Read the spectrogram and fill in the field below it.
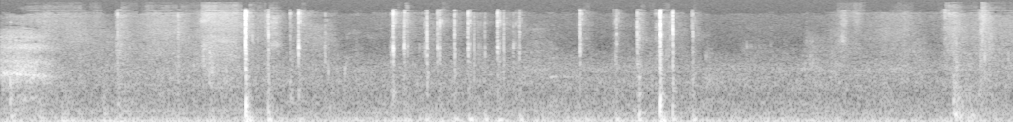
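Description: Quiet typing on a computer keyboard: scattered soft key clicks with a few sharper taps, irregular in rhythm, with no voices.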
